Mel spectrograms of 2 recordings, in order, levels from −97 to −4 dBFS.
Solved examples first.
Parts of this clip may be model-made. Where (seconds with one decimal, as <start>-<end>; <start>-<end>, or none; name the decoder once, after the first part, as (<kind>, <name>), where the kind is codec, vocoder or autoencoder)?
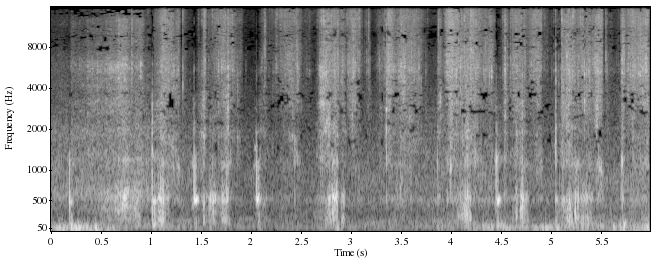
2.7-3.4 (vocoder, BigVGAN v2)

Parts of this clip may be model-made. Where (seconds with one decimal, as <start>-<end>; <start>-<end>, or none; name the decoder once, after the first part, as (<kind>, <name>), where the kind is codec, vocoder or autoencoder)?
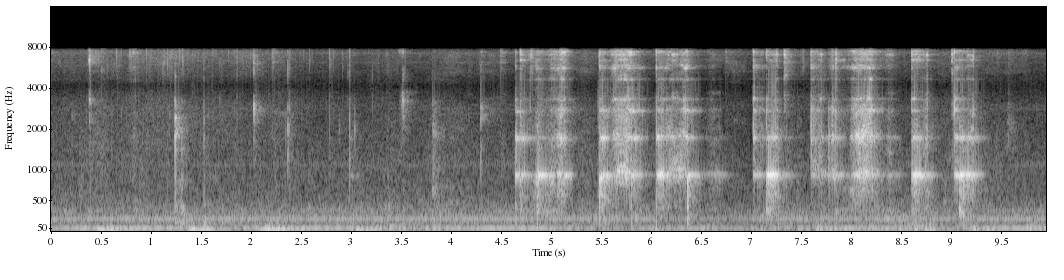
5.7-8.5 (vocoder, BigVGAN v2)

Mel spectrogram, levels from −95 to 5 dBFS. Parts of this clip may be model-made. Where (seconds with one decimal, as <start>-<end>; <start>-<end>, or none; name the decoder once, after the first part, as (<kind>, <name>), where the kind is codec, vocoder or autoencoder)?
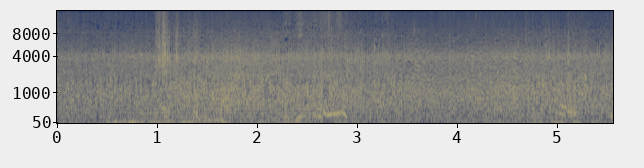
0.0-3.5 (vocoder, BigVGAN v2); 4.7-5.6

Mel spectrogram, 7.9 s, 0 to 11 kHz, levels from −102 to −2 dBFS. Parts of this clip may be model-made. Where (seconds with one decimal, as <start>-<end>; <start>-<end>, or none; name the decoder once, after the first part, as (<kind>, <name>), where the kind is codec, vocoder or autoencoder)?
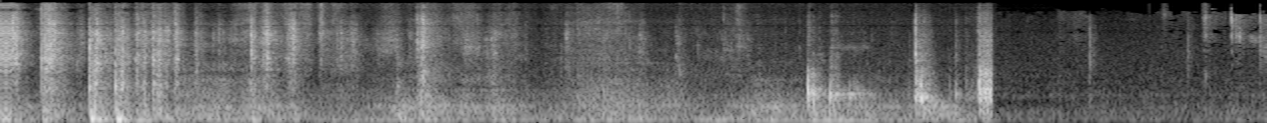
0.0-4.7 (vocoder, BigVGAN v2); 5.9-6.6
